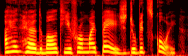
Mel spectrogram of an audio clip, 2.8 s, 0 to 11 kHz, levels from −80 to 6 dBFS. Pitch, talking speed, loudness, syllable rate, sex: 240 Hz, 190 wpm, -17 LUFS, 4.7 syllables/s, female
